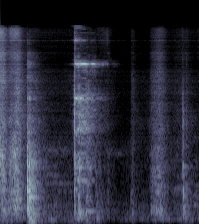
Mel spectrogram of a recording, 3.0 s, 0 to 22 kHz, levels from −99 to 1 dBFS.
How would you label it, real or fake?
fake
